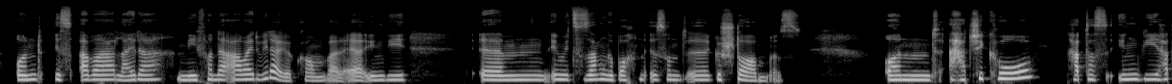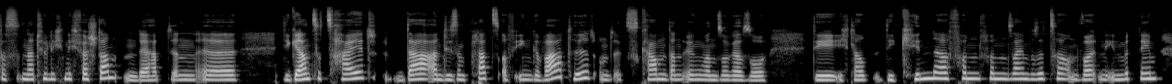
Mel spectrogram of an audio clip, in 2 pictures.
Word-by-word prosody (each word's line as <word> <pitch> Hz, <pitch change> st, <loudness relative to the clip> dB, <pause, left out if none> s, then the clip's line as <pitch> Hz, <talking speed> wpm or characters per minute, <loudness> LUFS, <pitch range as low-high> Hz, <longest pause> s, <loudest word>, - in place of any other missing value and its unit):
und 215 Hz, +2 st, 0 dB
ist 230 Hz, -, -2 dB
aber 220 Hz, 0 st, +2 dB
leider 220 Hz, +3 st, -1 dB, 0.2 s
nie 205 Hz, 0 st, 0 dB
von 225 Hz, 0 st, -4 dB
der 215 Hz, -1 st, +1 dB
Arbeit 230 Hz, +1 st, +1 dB
wiedergekommen, 180 Hz, -, -2 dB
weil -, -, -3 dB
er 185 Hz, -, -1 dB
irgendwie, 210 Hz, +2 st, -2 dB, 0.7 s
ähm, 210 Hz, 0 st, +1 dB
irgendwie 225 Hz, -1 st, 0 dB
zusammengebrochen 220 Hz, 0 st, -1 dB
ist 215 Hz, +1 st, -4 dB
und, 210 Hz, -1 st, -4 dB
äh, 210 Hz, 0 st, -2 dB
gestorben 195 Hz, -6 st, -1 dB
ist. -, -, -10 dB, 0.8 s
Und 210 Hz, -1 st, +2 dB
Hachiko 270 Hz, +7 st, +3 dB, 0.3 s
hat 215 Hz, 0 st, 0 dB
das 220 Hz, -2 st, -3 dB
irgendwie 230 Hz, 0 st, -1 dB
hat 245 Hz, +2 st, -3 dB
das 240 Hz, -, -5 dB
natürlich 245 Hz, +1 st, -1 dB
nicht 245 Hz, -, -1 dB
verstanden. 280 Hz, -, +1 dB
Der 190 Hz, 0 st, +3 dB
hat 195 Hz, 0 st, -5 dB
dann, 215 Hz, 0 st, -1 dB
äh, 215 Hz, 0 st, +2 dB, 0.5 s
die 210 Hz, -, -1 dB
ganze 245 Hz, +4 st, +5 dB
Zeit 280 Hz, +6 st, +2 dB
da 240 Hz, +1 st, +4 dB
an 225 Hz, -, +2 dB
diesem 215 Hz, 0 st, -1 dB
Platz 265 Hz, 0 st, 0 dB
auf -, -, -6 dB
ihn 220 Hz, +1 st, -3 dB
gewartet 275 Hz, -, +2 dB
und 215 Hz, -1 st, -6 dB
es 225 Hz, 0 st, -6 dB
kamen 235 Hz, 0 st, +1 dB
dann 225 Hz, 0 st, -2 dB
irgendwann 220 Hz, -2 st, 0 dB
sogar 205 Hz, -1 st, 0 dB
so 190 Hz, 0 st, -1 dB, 0.5 s
die 200 Hz, -1 st, +4 dB
ich 200 Hz, -, -7 dB
glaube, 205 Hz, 0 st, -3 dB
die 205 Hz, -1 st, -3 dB
Kinder 270 Hz, +2 st, +3 dB
von 265 Hz, -1 st, 0 dB
von 255 Hz, -1 st, 0 dB
seinem 255 Hz, 0 st, +2 dB
Besitzer 250 Hz, +1 st, -1 dB
und 220 Hz, -1 st, -5 dB
wollten 225 Hz, 0 st, +1 dB
ihn 220 Hz, -, -2 dB
mitnehmen. 260 Hz, +2 st, 0 dB
220 Hz, 165 wpm, -21 LUFS, 210-245 Hz, 0.8 s, ganze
